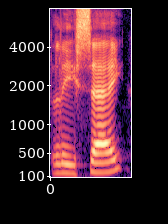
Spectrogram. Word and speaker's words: lycée: Adam saying lycée is pronounced lycée, and it's masculine, meaning high school.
